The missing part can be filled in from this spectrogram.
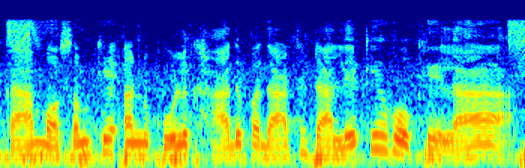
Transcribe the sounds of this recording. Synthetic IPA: kamːɔːsəmkeʔənʊkuːlkʰaːd̪pəd̪aːɾt̪ʰɖaːlekeɦoːkʰeːlaː

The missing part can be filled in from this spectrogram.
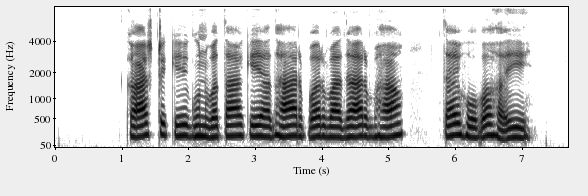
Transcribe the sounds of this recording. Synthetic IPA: kaːsʈkeɡʊnbət̪akeaːd̪ʱaɾpəɾbaːd͡ʒaːɾbʱaːw | t̪əjɦobəɦəi

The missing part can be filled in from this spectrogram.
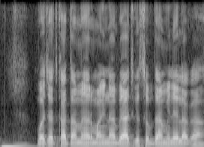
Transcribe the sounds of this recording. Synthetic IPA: bət͡ʃət̪̚kʰaːt̪amẽɦəɾməɦinabjat͡ʃkesʊbɪd̪ʱamɪlelaɡaː

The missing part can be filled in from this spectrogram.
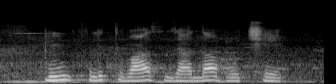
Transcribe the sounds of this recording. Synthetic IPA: ĩːpʰəlɪt̪ʋaːszjaːd̪aɦoːt͡ʃʰeː

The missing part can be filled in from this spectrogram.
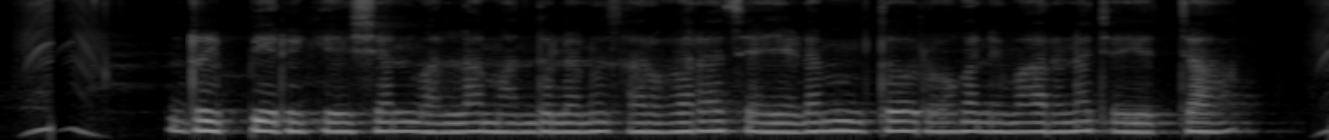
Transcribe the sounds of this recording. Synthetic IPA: ɖɾipːeɾiɡeːʂɐnʋɐlːɐmɐnd̪ulɐnusɐɾʋɐɾat͡ʃɛːjɐɽɐmt̪o̞ːɾɔːɡɐniʋaːɾɐnɐt͡ʃɛːjɐt͡ʃːaː

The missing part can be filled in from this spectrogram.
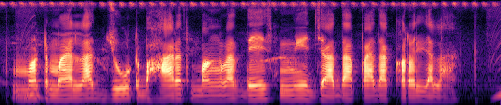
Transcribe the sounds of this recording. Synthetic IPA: məʈmajlad͡ʒuʈbʱaɾət̪baŋɡlad̪esmed͡ʒad̪apɛjd̪akəɾəljala̰

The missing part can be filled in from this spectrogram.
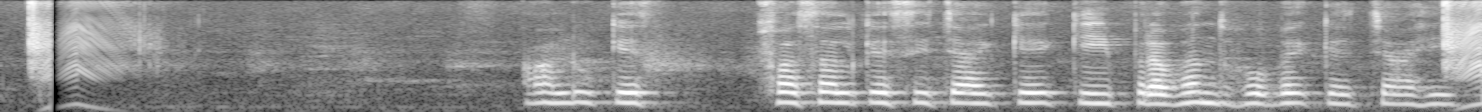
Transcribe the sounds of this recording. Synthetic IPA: aːluke | fʰəsəlkesɪt͡ʃaːjkekipɾəbə̃nd̪ʱɦoːbeket͡ʃaːɦie

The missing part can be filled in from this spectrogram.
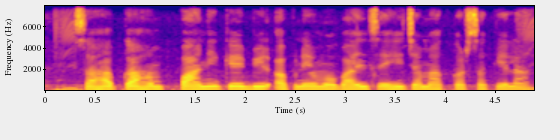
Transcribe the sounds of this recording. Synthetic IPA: saɦəb̚kaɦəmpaːnikebʱiɾəpnemoːbaːɪlseɦid͡ʒəmakəɾsəkeːlaː

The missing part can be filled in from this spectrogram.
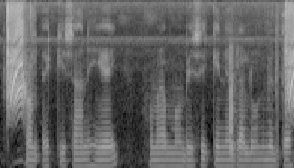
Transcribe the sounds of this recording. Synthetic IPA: həmekːisanɦiəj | həmɾaməbʱisikinelalonmilt̪e

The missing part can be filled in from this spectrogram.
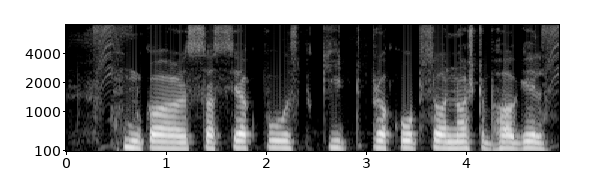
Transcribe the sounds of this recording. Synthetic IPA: hunkəɾsəsjəkpuspkiʈpɾəkopsə̃nəsʈbʱɔɡel

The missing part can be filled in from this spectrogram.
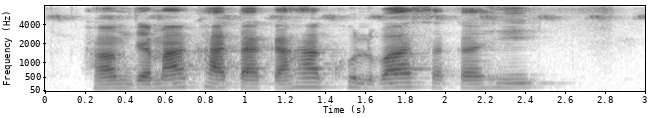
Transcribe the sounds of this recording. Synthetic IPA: həmd͡ʒəmãkʰat̪akəɦãkʰulbasəkəɦi

